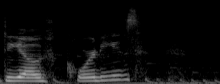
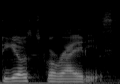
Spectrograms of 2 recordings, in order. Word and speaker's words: Dioscorides: Dioscorides, I think is how it's said. Dioscorides.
